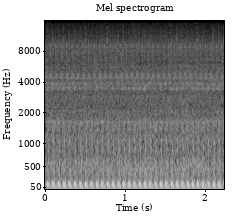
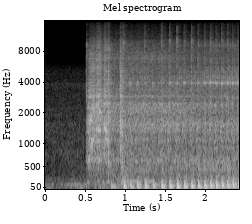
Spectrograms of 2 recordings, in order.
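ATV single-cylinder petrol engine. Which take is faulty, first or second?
second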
